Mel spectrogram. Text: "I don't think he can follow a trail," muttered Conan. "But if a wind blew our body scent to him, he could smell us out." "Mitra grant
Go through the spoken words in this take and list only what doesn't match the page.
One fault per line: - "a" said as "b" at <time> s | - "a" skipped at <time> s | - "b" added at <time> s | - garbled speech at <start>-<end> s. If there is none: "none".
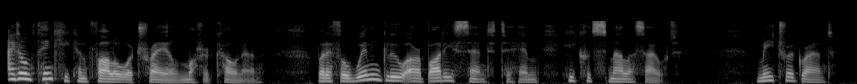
none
